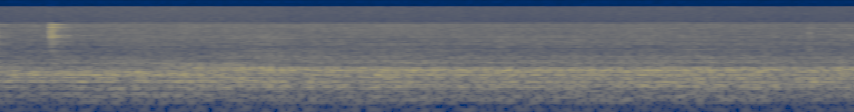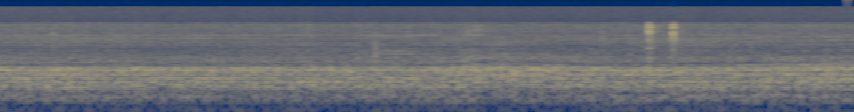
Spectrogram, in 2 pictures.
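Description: Metal tongs clink against a steel rod.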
